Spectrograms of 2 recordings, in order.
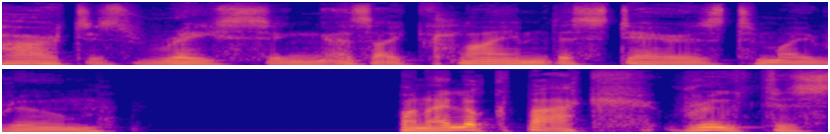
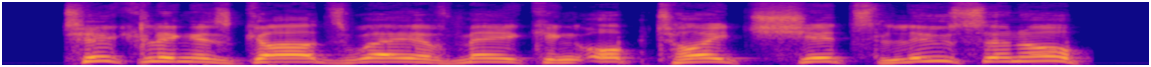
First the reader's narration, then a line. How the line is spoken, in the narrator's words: shouts after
